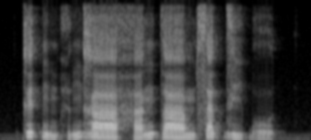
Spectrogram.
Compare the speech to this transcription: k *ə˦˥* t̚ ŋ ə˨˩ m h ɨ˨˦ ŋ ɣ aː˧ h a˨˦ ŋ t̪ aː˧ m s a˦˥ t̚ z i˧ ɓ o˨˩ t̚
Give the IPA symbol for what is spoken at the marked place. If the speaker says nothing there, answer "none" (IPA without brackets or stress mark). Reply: ɛ˦˥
